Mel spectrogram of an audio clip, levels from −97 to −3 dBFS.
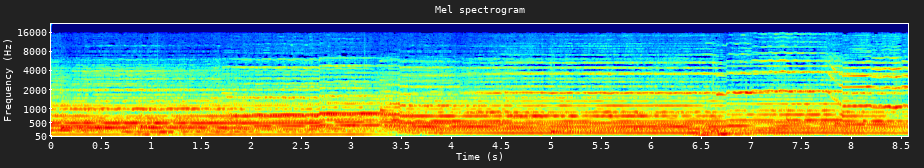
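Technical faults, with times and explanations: Throughout, gain pumping: the level keeps ducking under each loud moment and swelling back up in the gaps, with quiet parts and background rising and falling by roughly 5 dB. That pulling-down on every loud sound, with loud and soft ending up closer together and a squashed feel overall, is most likely a fast limiter or compressor working hard against input gain that's set well too high for the mic.
2.68 to 3.48 s and 6.75 to 7.91 s, drift correction step: twice the audio suddenly runs 6.48% fast and jumps up by 109 cents, a little over a semitone, then drops back to normal speed and pitch. Speed and pitch move together, as they would if the playback rate changed in one go. That points to clock-matching software likely stepping its rate to drain a buffer, which is a gross correction compared with the tiny ones you'd normally expect.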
